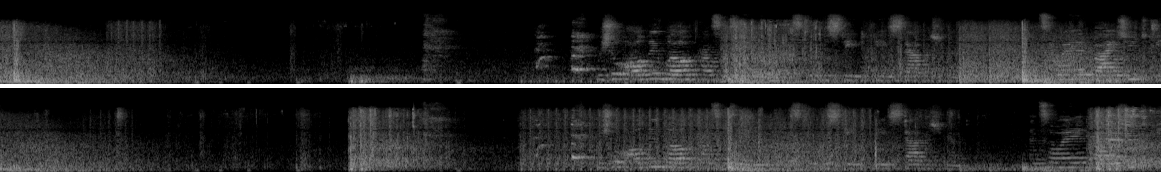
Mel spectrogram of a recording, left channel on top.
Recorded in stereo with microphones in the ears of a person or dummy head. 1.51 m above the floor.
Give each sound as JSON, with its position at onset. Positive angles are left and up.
{"t": 4.2, "sound": "a giggle", "side_deg": -75, "distance_m": 4.5}
{"t": 6.0, "sound": "a woman speaking", "side_deg": -20, "distance_m": 4.5}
